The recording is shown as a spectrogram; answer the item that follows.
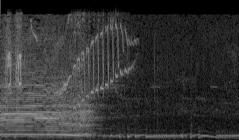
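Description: A cow mooing once, the call falling in pitch as it ends about a second in, with a high rising chirp over its end.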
